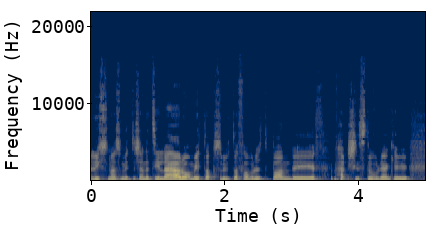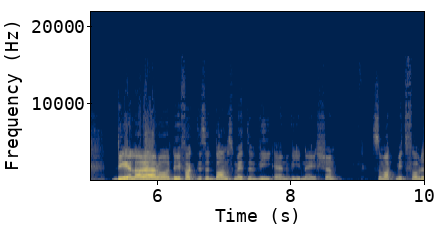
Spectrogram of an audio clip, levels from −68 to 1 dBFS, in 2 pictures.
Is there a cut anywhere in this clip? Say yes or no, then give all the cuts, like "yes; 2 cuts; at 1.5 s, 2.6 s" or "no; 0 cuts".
no; 0 cuts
